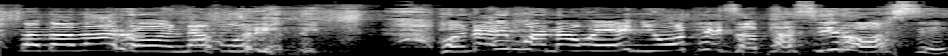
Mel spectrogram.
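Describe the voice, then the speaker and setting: A woman's raised, projected voice at an extremely high pitch, with ordinary pitch variation and a moderate pace, over noticeable background noise. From Zimbabwe. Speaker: poet, spoken word artist. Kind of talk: spoken word poetry performance.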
